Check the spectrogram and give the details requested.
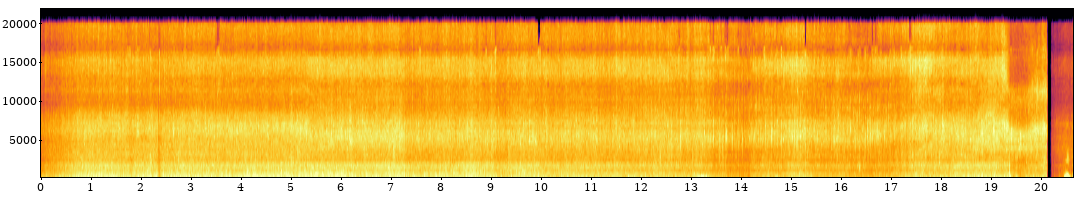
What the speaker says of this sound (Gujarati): હજુ વરસાદ ચાલુ જ છે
